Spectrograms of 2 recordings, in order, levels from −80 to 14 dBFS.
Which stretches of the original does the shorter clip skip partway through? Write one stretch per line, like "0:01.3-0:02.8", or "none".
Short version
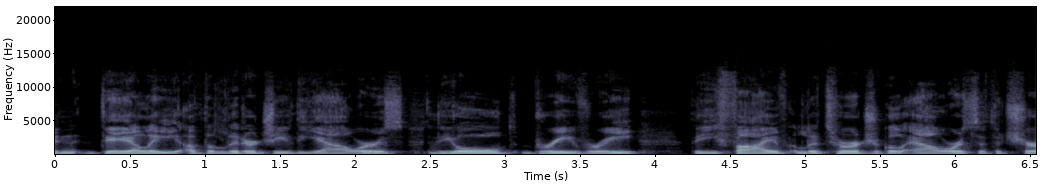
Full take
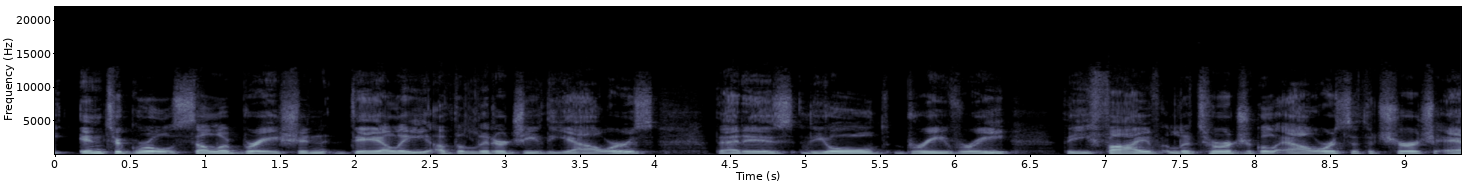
0:04.1-0:04.9

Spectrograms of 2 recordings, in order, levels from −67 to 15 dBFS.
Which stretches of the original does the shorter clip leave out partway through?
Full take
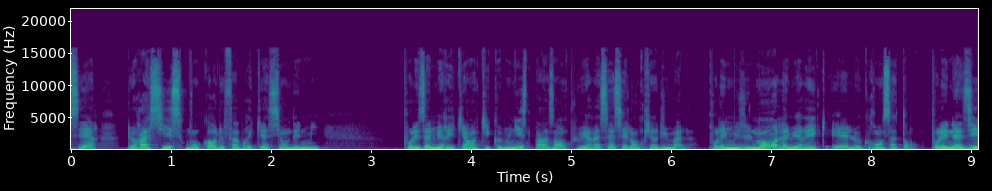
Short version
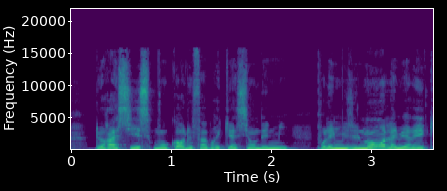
0:02.7-0:06.3

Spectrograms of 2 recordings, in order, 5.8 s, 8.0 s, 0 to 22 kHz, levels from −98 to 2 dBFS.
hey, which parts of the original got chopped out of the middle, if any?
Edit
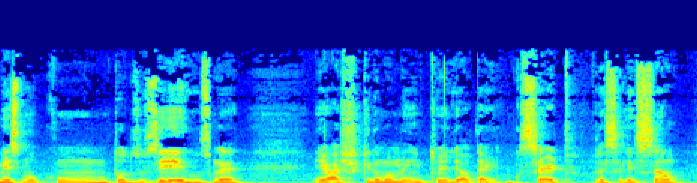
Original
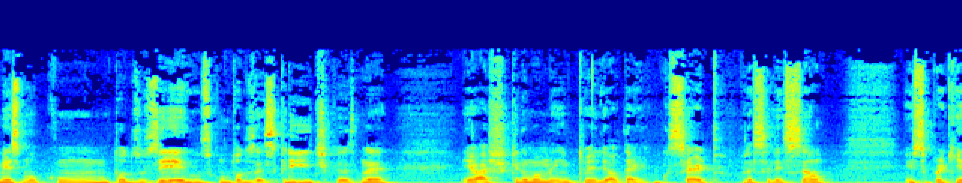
0:01.8-0:03.0

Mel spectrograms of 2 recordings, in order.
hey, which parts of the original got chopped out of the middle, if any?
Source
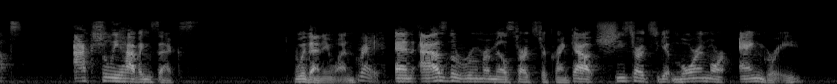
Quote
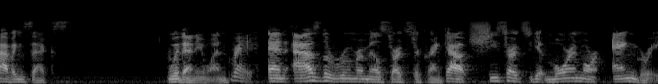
none

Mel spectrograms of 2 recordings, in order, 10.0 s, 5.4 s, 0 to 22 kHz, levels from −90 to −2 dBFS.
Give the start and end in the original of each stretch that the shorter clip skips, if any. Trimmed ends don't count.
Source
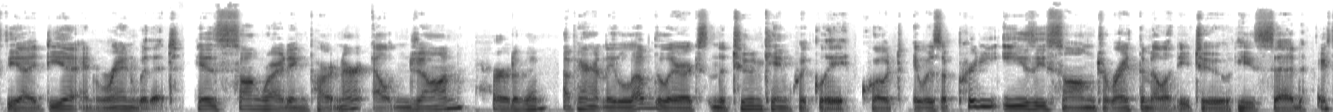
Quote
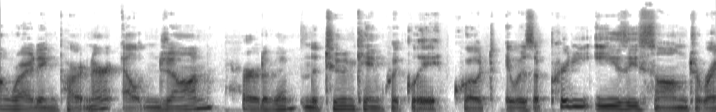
0:04.1-0:05.3

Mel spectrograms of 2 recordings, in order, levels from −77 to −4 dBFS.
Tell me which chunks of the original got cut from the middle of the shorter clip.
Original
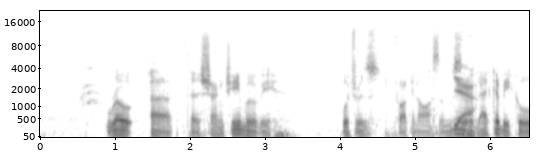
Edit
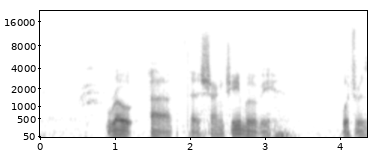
none

